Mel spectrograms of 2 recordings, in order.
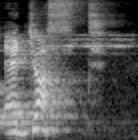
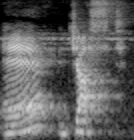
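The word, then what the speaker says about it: adjust: করে দিচ্ছি এরপরে বলতো এডজাস্ট জাস্ট না এখানে ডি এর উচ্চারণটা সাইলেন্ট থাকবে আমরা বলবো এডজাস্ট এডজাস্ট মানিয়ে নেওয়া বলেন যে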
